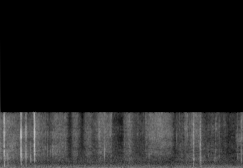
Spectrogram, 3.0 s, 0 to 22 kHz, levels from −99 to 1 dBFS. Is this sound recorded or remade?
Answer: remade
